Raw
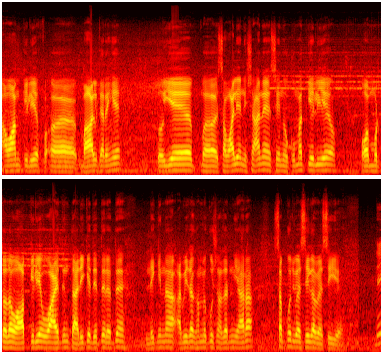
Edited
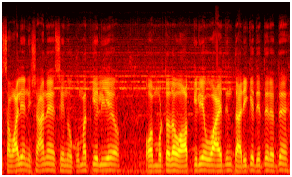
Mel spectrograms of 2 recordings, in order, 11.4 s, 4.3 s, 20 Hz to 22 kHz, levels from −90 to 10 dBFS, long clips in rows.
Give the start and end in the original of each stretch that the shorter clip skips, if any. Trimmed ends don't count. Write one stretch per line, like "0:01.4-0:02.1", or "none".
none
